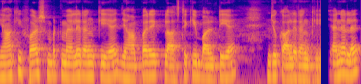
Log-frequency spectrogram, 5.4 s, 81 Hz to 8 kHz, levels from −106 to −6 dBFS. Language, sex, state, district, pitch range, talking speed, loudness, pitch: Hindi, male, Bihar, East Champaran, 115-130 Hz, 220 wpm, -25 LUFS, 125 Hz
